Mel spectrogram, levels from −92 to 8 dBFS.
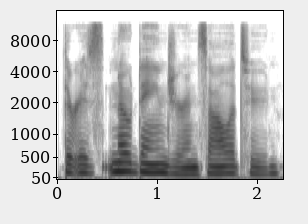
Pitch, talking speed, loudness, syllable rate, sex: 155 Hz, 160 wpm, -17 LUFS, 5.0 syllables/s, female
